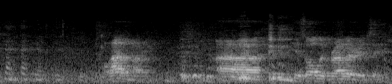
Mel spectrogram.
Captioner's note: laughter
